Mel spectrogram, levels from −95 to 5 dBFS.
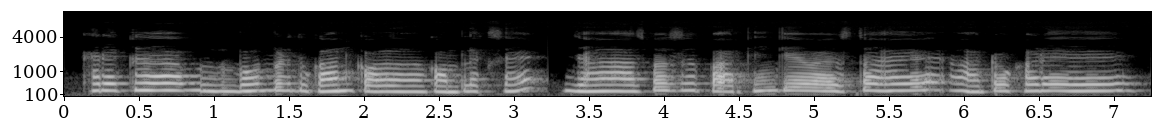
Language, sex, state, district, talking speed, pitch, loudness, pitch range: Chhattisgarhi, female, Chhattisgarh, Raigarh, 150 wpm, 255 Hz, -23 LUFS, 235-265 Hz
